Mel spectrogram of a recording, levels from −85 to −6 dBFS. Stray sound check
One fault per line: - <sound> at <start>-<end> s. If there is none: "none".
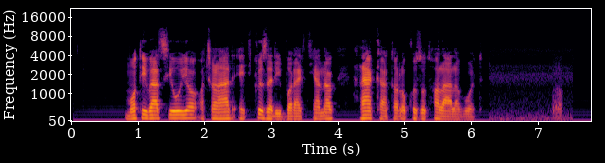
- laugh at 7.2-7.4 s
